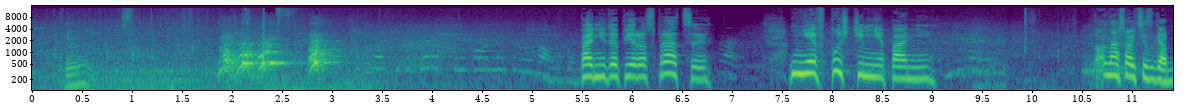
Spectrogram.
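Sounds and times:
speech: 0.3s - 1.2s, 4.8s - 6.8s, 7.4s - 9.1s, 10.6s - 11.4s
dog barking behind a fence: 1.8s - 3.3s
high yip: 1.9s - 3.2s.

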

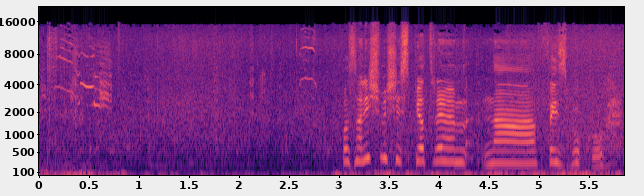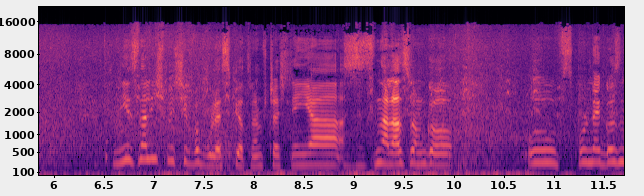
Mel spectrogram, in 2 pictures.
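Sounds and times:
short high seagull cries by the sea: 0.0s - 0.9s
low rumble of wind and water at the seaside: 0.0s - 11.6s
speech: 3.0s - 5.9s, 6.6s - 11.6s.

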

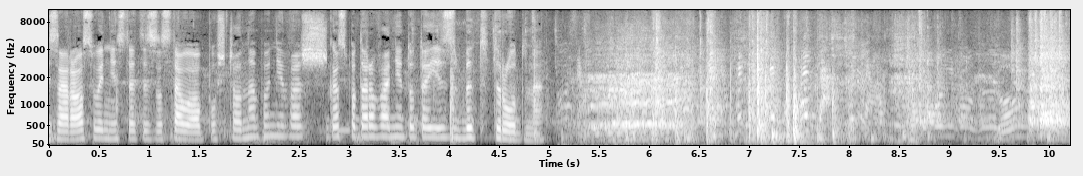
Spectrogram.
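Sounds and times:
speech: 0.0s - 5.4s
outdoor noise on wet meadows: 0.0s - 10.2s
Polish Konik horses neighing on wet meadows: 5.1s - 10.0s.

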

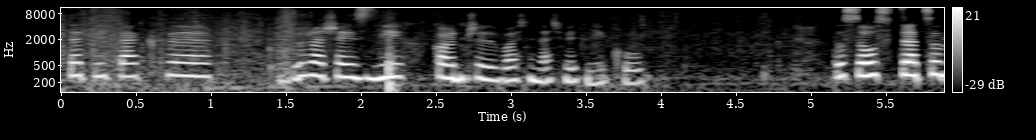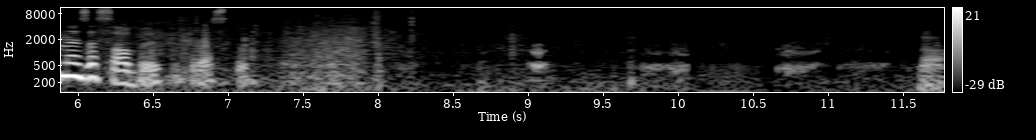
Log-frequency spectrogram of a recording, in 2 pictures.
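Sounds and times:
speech: 0.0s - 4.0s, 5.2s - 7.3s
cat purring softly: 8.7s - 11.7s.

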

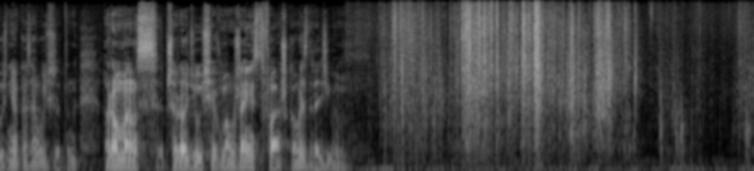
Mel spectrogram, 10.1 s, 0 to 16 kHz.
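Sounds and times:
speech: 0.0s - 4.8s
paper photographs rustling in a handled album: 5.0s - 10.0s.

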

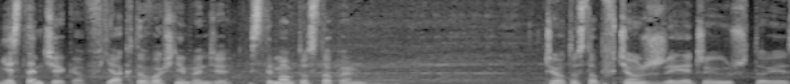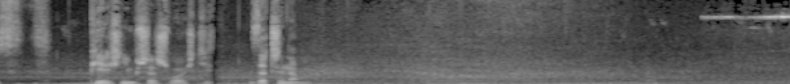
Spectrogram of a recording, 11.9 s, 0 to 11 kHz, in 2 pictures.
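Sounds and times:
speech: 0.0s - 3.1s, 4.1s - 8.5s
city bus engine rumbling while pulling up at the roadside: 0.7s - 11.8s.

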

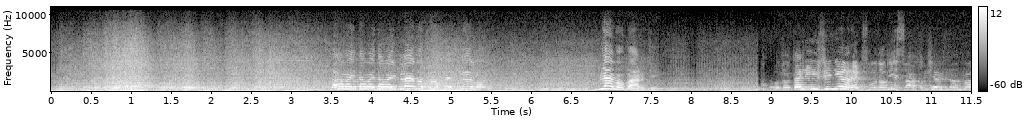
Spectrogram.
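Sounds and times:
car engine running at low speed while maneuvering: 0.0s - 9.0s
speech: 7.0s - 7.8s, 9.1s - 11.5s.

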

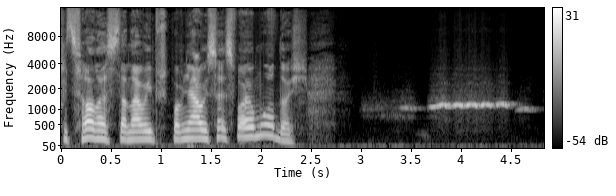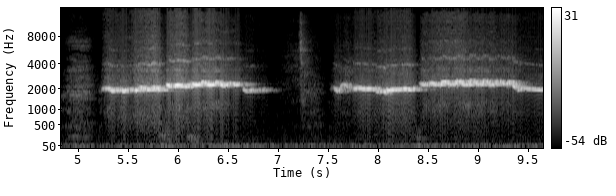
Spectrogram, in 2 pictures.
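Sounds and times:
speech: 0.0s - 2.7s
person whistling a melody solo: 3.3s - 9.6s.

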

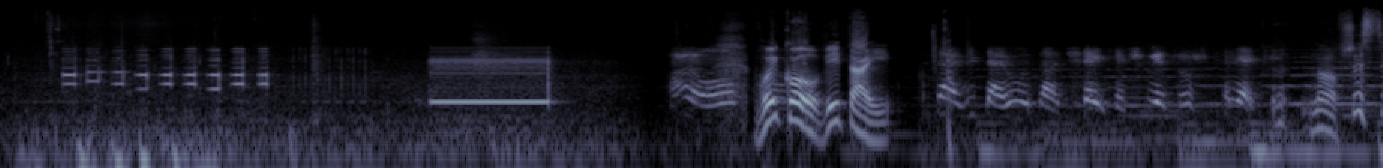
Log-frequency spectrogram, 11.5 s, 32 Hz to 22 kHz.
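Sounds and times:
touch-tone beeps dialling an international telephone call: 0.5s - 2.3s
long steady electronic telephone tone: 3.6s - 4.7s
speech: 6.4s - 11.5s.

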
